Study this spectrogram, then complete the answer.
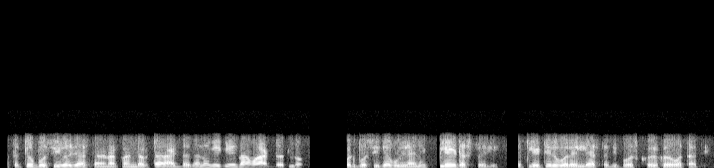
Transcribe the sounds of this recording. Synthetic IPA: at̪at̪jobəsikaseəst̪aanakəɳɖək̚ʈəɾaɖːət̪anabeɡɭinaʋãːɽːət̪lɔ | pəɳbəsit͡ɕjafuɭːjãnipleʈəst̪əlḭ | t̪əpleʈiːɾʋəɾelːeəst̪at̪ibəskʰəjkʰəjʋət̪at̪i

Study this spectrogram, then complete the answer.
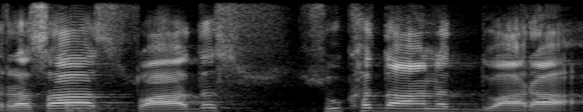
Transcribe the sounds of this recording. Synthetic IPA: ɾɐsaːsʋaːd̪ɐsː | ukʰɐd̪aːnɐd̪ʋaːɾa̰ː

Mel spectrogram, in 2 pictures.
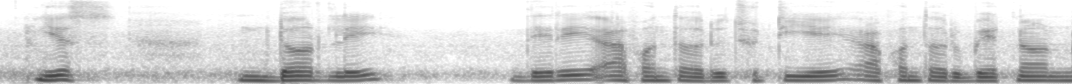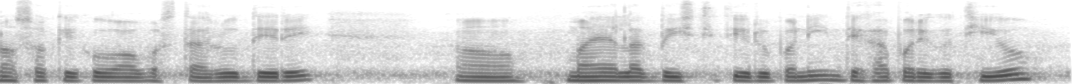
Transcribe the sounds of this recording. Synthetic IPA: jes | ɖʌrle | d̪ʱeɾʌjapʰʌnt̪ʌɦʌɾut͡sʰuʈːijeapʰʌnt̪ʌɦʌɾubʱeʈnʌnʌsʌkekoʌbʌst̪ʰaɦʌɾud̪ʱeɾʌj | majalaɡ̚d̪ʌjst̪ʰi̥t̪iɦʌɾupʌnid̪ekʰapʌɾekot̪ʰijo

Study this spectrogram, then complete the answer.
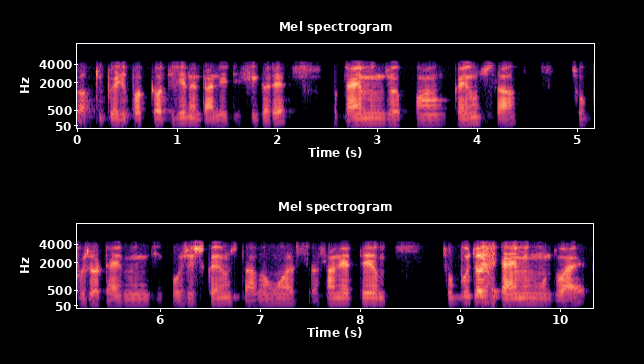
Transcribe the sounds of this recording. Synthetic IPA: bɐkipɐɦɪɾipɐkət̪ʰiɦenɛt̪ɐ̃ãɲd͡ʑiɗɪsikɐɾe | oːʈaːɪmɪ̃ŋɡd͡ʑoːpãkɐjũst̪ʰa | sʊbʱʊd͡ʑoʈaːɪmɪ̃ŋɡd͡ʑiːkoːʃ̬ɪʃkɐjũsɪ̥t̪ʰabɐɦũːɐɐsãd͡ʑeɪt̪e | sʊbʱʊd͡ʑoːiʈaːɪmɪ̃ŋɡɦũːn̆d̪oaːɦeː

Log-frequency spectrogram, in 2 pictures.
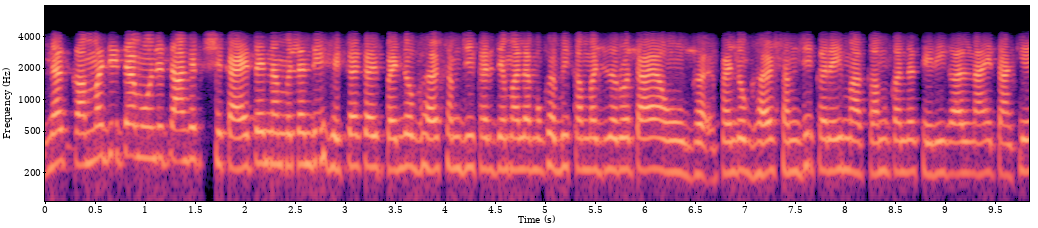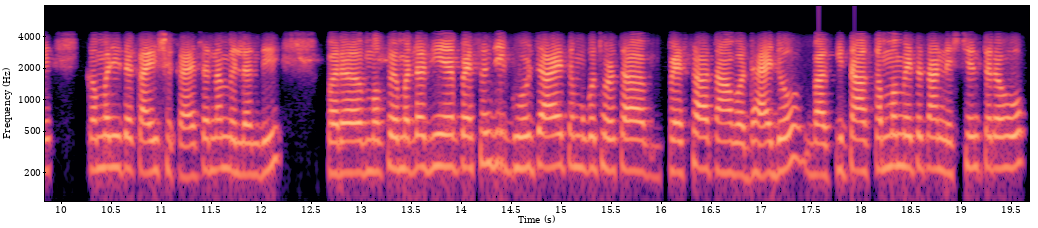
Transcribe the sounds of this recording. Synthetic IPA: nɐkɐmd͡ʑiːt̪ɐmũɦə̃nd̪et̪ɐʋ̤ãkʰeʃɪkaːjət̪nɐmɪlə̃nd̪iɦɪkkɐipɐ̃ɦɪ̃ɲd͡ʑoɡʱɐɾsɐ̃md͡ʑʱikɐɾed͡ʑɐ̃ɦmɐt̪lamũːkʰebɪkɐməd͡ʑiːzɐɾuːɾət̪aːɦeɐũɡɐpɐ̃ɦɪ̃ɲd͡ʑoɡʱɐɾsɐ̃md͡ʑʱikɐɾeimãkɐmkɐ̃nd̪əsɐɦɾiɠaːl̤naːɦet̪ɐʋ̤ãkʰeːkɐməd͡ʑiːt̪ɐkaːiʃɪkaːjət̪nɐmɪlə̃nd̪ipɐɾmũːkʰemɐt̪ləb̚d͡ʑiːə̃pɛːsənɪ̆d͡ʑiːɡʱoːɾɪd͡ʑaːɦet̪ɐmũːkʰet̪ʰoːɽasapɛːsat̪ɐʋ̤ãʋɐd̪ʱaːeɗjobaːkit̪ɐʋ̤ãkɐmmẽt̪ɐt̪ɐʋ̤ãnɪʃt͡ɕɪnt̪ɾɐɦo

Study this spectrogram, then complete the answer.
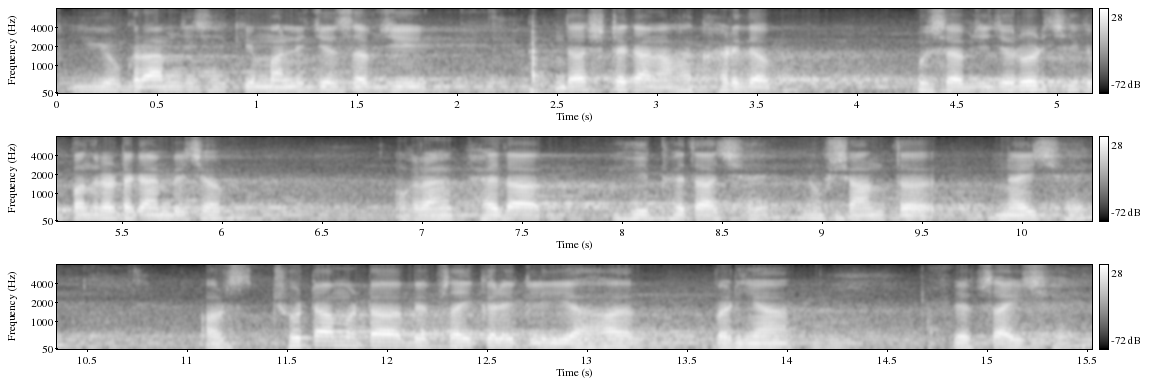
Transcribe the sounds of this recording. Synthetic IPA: iokɾamd͡ʒit͡ʃʰɛkimanlid͡ʒiesəbd͡ʒi | d̪əsʈəkameəɦãkʰəɾid̪əbusəb̚d͡ʒid͡ʒəɾuɾit͡ʃʰɛkipə̃nd̪ɾəʈəkamebet͡ʃəb | o̰kɾamepʰɛd̪aɦipʰɛd̪at͡ʃʰɛnuksant̪ənəjt͡ʃʰɛ | ɔ̰ːɾt͡ʃʰoʈamoʈabjebsaikəɾɛkelieəɦãbəɽ̤ijã | bebsait͡ʃʰɛ

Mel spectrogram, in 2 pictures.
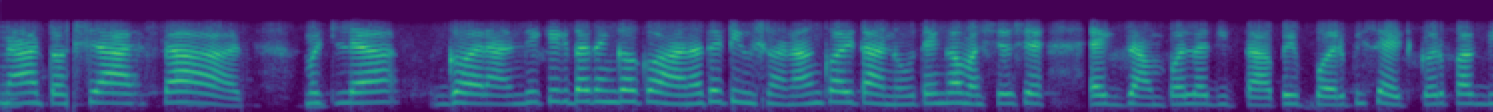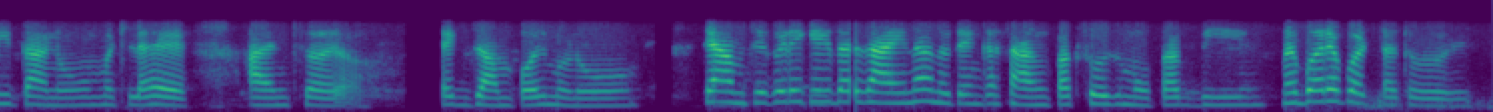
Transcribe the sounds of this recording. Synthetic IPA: nat̪əɕeasat̪m̤əʈlja | ɡʱəɾãnt̪ekekd̪at̪ɛ̃ŋkakəɦanat̪eʈiwɕənãŋkəɾʈ̪anut̪ɛ̃ŋkaməɕeəɕeekd͡zampəlːad̪it̪apepəɾbiːseʈkəɾpak̚d̪it̪anum̤əʈlaɦeãnt͡səɾ̰ | ekd͡zampəlm̤əɽ̃ũ | t̪eamt͡ɕekəɽeekek̚d̪ad͡zajnanut̪ɛ̃ŋkasãŋɡpaksod͡zmopak̚bʱiːməbəɾepəɽt̪at̪ʰoj

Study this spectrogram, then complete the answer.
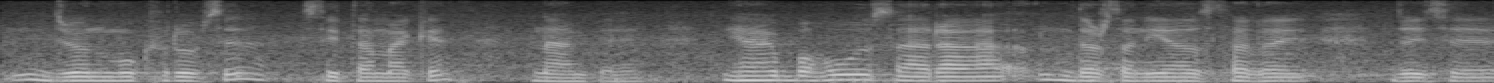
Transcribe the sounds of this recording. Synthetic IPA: d͡ʒonmukʰɾupse | sit̪amake | nampeɦɛ | jəɦãebəɦut̪saɾad̪əɾsənijəːst̪ʰəlɦəj | d͡ʒəɪse

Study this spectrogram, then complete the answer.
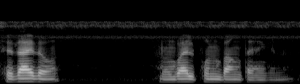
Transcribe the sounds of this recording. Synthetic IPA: sɛd̪ajd̪ɔ | mɔbajlpʰunbaŋt̪aɦɛ̃kana

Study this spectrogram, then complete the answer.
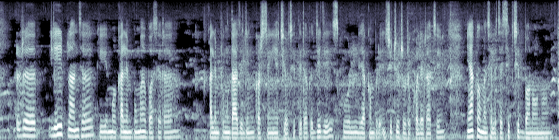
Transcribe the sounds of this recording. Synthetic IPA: rʌjeɦiplant͡sʰʌkimʌkalimpuŋmabʌseɾʌ | kalimpuŋd̪ad͡ziliŋkʌrsiŋjãt͡sʰowt͡sʰit̪iɾʌkd͡zed͡ziskuljakʌmpuʈḭḭnsʈiʈjuʈʌɾukʰoleɾʌt͡saĩ | jãkomant͡sʰelajt͡saj̃sikt͡sʰit̪̚bʌnawnu

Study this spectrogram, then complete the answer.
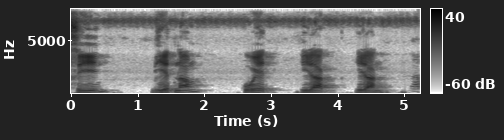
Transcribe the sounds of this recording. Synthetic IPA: sin | bʱiet̪nam | kuet̪̚ | iɾak̚ | iɾan

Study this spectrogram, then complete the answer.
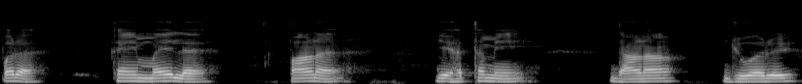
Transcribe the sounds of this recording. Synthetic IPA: pɐɾ | kʰɐ̃ɪ̃məɪl | paːɽ̃ə | d͡ʑeːɦɐt̪ʰə̆mẽ | d̪ʱaːɽ̃a | d͡ʑoːəɾ

